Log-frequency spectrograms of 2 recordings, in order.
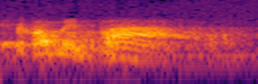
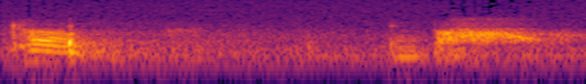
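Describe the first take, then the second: First: It is said in a harsh, angry tone. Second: It is said in a gentle, gracious tone. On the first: It is a stern demand from an angry ruler. The speaker calls it wrong. "God in his righteous anger against men in their rebellion and impenitence saying" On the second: It is a loving invitation from a gracious ruler. The speaker calls it right. "The command is suffused with grace"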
